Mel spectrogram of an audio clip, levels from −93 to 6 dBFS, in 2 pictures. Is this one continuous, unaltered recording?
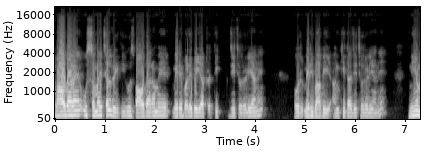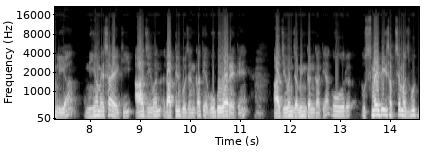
yes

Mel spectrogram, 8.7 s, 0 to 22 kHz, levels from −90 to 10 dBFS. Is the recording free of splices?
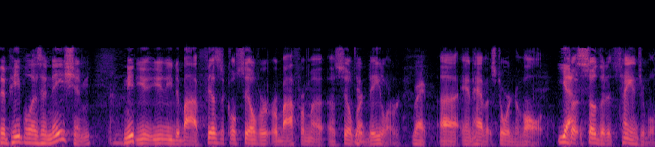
yes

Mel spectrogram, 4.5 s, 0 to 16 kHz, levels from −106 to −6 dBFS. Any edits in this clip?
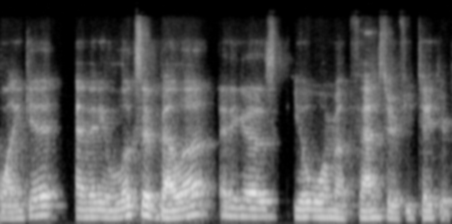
no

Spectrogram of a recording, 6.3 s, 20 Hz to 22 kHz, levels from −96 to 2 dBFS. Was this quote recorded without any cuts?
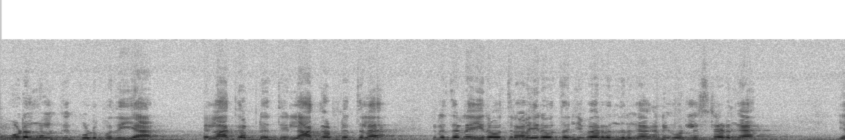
no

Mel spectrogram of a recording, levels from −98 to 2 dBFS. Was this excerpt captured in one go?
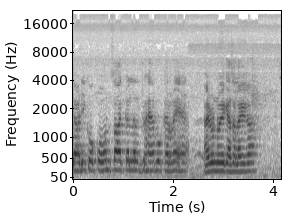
no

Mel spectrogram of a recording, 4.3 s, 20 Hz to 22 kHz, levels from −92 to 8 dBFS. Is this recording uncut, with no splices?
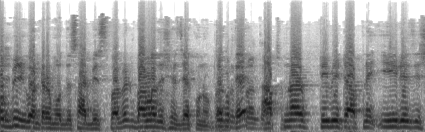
yes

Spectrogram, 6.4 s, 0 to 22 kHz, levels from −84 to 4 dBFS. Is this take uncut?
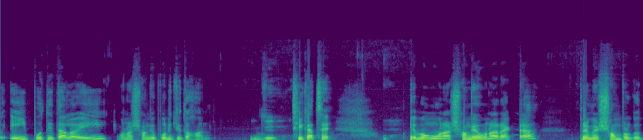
yes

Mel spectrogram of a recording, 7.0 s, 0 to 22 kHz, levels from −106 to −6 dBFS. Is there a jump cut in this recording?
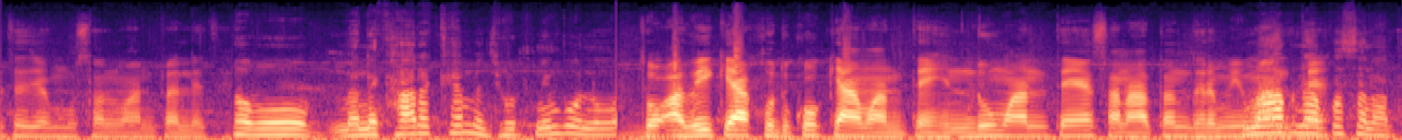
yes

